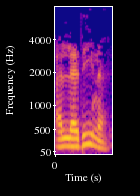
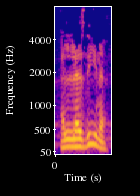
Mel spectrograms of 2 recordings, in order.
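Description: First: The consonant is said as a d sound. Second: The consonant is said as a z sound. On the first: "بالدال" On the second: "بالزاي"

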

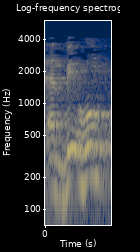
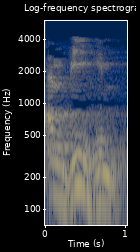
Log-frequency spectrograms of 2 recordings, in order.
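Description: First: The final pronoun is said with a u vowel. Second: The final pronoun is said with an i vowel. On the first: The original vowel of the pronoun is kept. "فاللي عمل أنبئهم الأصل الهاء مضمومة" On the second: The vowel follows the preceding y sound. "البه مكسورة والياه موجودة. يبقى نتبع الياء الكسرة"

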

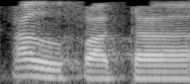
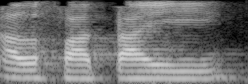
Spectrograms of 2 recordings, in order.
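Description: First: The word ends in a long 'a' vowel. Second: The word ends in an 'ai' sound. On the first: The final letter is read as alif. The speaker calls it right. "Dia dibaca sebagai tanda panjang dari fathah yang sebelumnya" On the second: The final letter is read as the letter ya. The speaker calls it wrong. "Kalau itu ya, ya dibaca ya al-fatai"

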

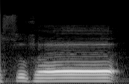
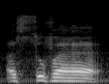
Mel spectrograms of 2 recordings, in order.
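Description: First: The final long vowel is held moderately long. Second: The final long vowel is held briefly. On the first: "وإما أنا أتركها على حالها" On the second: "إما أن أحذفها يبقى صير عندي ألف واحدة، فأقرأ بالكسر"

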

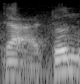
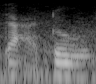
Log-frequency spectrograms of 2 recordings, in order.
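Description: First: The name ends with an added n sound. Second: The name ends on a vowel, without n. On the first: "boleh ditanwin" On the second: "boleh tidak ditanwin"

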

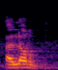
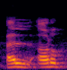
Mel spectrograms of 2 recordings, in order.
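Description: First: The glottal stop is dropped, its vowel moved back. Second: The glottal stop after the article is pronounced.

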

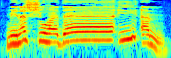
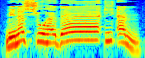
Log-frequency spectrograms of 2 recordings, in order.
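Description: The two takes are said the same way.

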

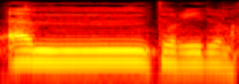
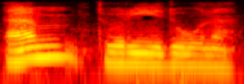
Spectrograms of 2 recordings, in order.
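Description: First: The m is pressed hard and held. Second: The m is pronounced clearly and lightly. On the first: The speaker calls it wrong. "أن تضغط على الميم، أن تقول أم تريدون خطأ" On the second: The speaker calls it right. "الحكم التجويدي إظهار شفوي"

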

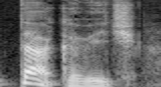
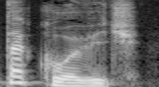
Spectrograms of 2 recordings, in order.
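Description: First: The stress is not on the second syllable. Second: The stress is on the second syllable. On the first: The speaker calls it wrong. "Вы говорите «Такович»" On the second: The speaker calls it right. "Ударение на 2-м слоге"

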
